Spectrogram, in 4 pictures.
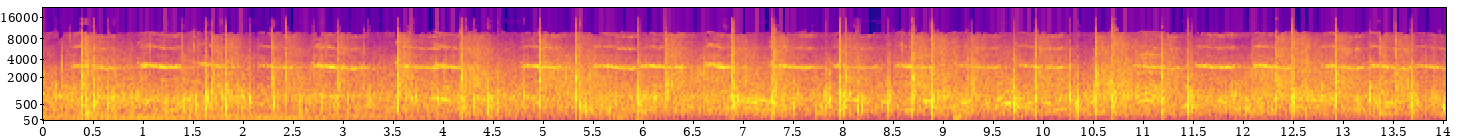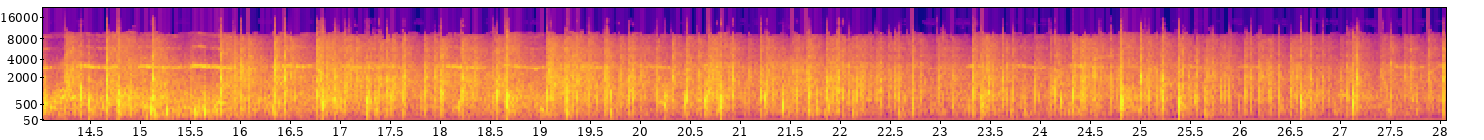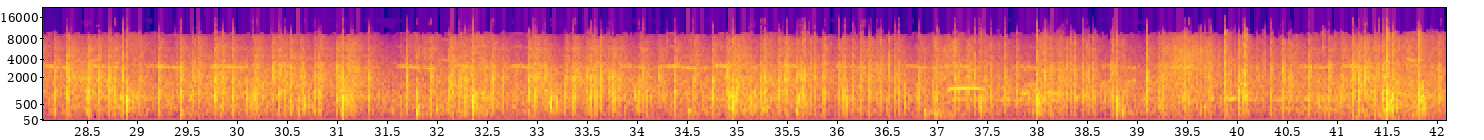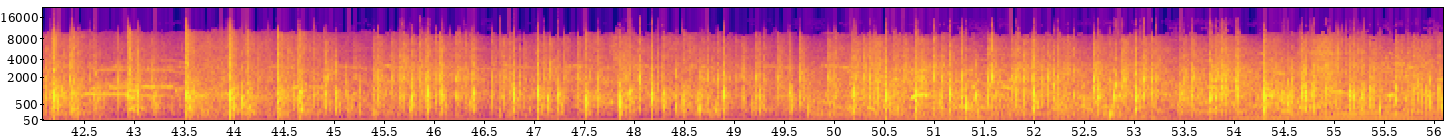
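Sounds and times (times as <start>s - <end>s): firecrackers crackling: 0.0s - 56.0s.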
